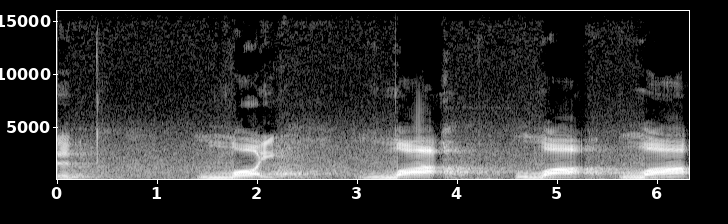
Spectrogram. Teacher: லா என்பதனுடைய உச்சரிப்பு மேல் நுண்பல் நுனியில் நுனிநாவை லேசாக சேர்த்து நாவை குவித்து உச்சரித்தல். லோய், லா, லா, லா அப்படிங்கும் போதும் நாக்கு லேசாக குவிக்கணும்.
